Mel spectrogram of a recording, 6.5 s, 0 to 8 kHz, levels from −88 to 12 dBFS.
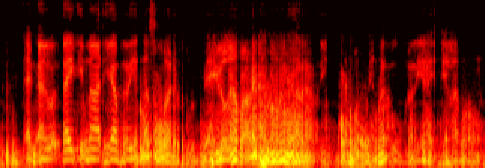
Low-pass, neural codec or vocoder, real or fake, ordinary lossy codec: none; codec, 16 kHz, 1 kbps, FunCodec, trained on LibriTTS, 50 frames a second; fake; none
